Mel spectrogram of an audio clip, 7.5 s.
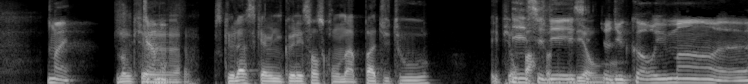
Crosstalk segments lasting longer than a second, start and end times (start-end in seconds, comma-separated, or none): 5.1-6.3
